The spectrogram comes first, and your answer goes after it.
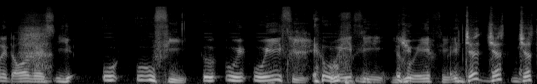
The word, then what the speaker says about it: UEFI: And I call it always UEFI. Just spell it out. If you spell it out, it's correct, I think.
